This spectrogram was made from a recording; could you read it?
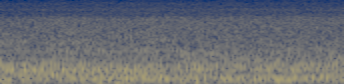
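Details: Hyundai small portable air conditioner after leak repair and recharge (had gone warm after two weeks): steady fan air over low compressor hum, no rattles or cycling; running normally and cooling, just loud.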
